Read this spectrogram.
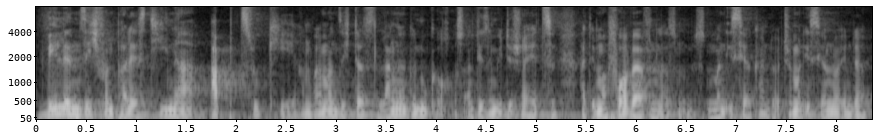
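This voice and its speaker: A man answering interview questions in a measured, explanatory way, often restarting his sentences. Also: on the low side, fairly even intonation, vocal fry, a little mellow, big-room sound. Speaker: historian guest.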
